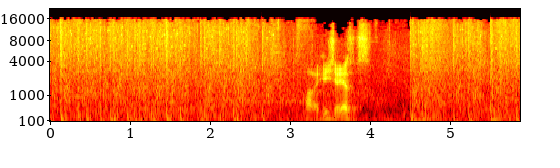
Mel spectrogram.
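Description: A pistol fires loud shots that echo.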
